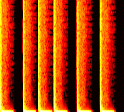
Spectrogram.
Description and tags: This is a simple beat that can be looped. Made it in FL studios. Can use in countless ways.
beat, drum, cleaner, funky, improvised, loop, groovy, dance, drum-loop, bass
